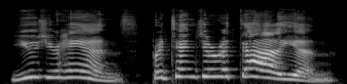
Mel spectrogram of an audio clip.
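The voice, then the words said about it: Bad put-on Italian accent. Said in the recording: “I know that was a really bad accent.”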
